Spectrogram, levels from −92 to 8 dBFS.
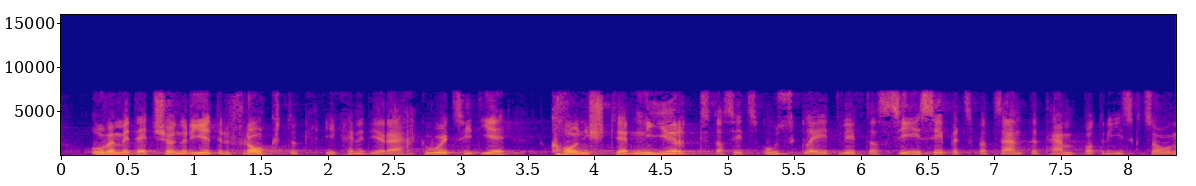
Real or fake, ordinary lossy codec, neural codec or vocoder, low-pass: real; none; none; 7.2 kHz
